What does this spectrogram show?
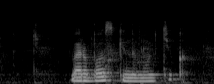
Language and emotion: Russian, neutral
